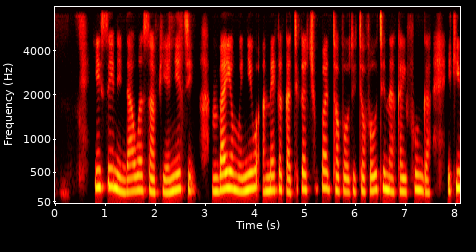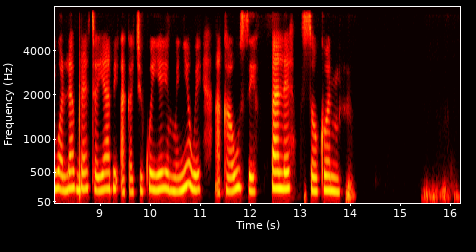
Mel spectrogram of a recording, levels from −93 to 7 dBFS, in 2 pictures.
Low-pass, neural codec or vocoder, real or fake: 7.2 kHz; codec, 24 kHz, 0.9 kbps, WavTokenizer, large speech release; fake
